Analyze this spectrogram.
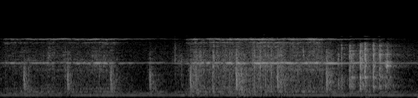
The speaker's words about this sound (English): Suddenly, a phone rings on the desk of the night watchman, rings and shatters the silence of this modern tomb of ancient art.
